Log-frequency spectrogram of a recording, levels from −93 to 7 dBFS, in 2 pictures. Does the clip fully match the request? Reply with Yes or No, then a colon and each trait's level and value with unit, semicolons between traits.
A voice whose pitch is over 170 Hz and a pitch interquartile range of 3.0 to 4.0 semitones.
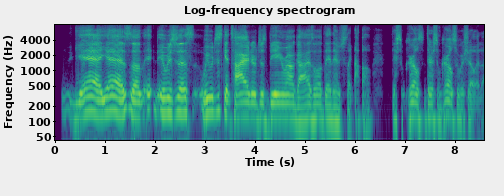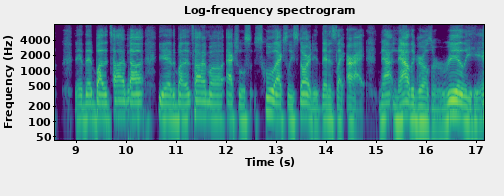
No: low, 115 Hz; average, 3.5 semitones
